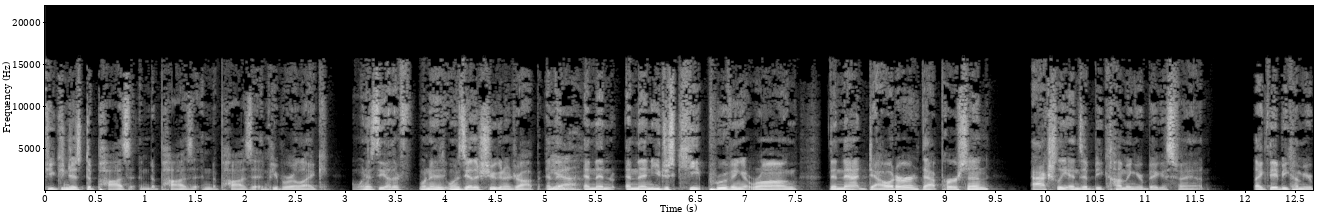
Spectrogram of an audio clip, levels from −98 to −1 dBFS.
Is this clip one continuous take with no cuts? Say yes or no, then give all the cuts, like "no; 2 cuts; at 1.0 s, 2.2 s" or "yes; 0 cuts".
no; 1 cut; at 3.1 s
